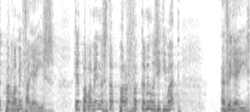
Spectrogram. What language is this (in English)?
Catalan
